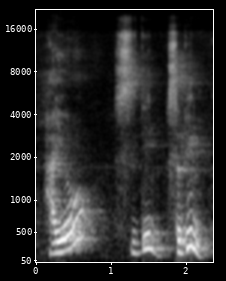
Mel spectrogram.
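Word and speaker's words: הַיֹּשְׁבִים: 캐네드 하요 하요스이야 하이가 아니거 하요스 왜냐하면 요도 안에 점찍혀 있죠 그러니까 하요 하요 스빔 하요 스빔이라고 읽으시면 돼요.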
